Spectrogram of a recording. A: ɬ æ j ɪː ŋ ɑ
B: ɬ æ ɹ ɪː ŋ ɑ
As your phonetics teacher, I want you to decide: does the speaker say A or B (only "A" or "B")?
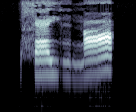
A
